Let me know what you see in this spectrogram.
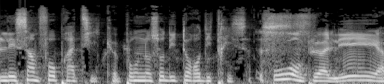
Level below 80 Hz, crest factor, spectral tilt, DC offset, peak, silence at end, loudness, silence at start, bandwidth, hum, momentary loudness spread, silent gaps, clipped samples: -26 dBFS; 10 dB; -4 dB/octave; under 0.1%; 0 dBFS; 0 s; -11 LUFS; 0 s; 17 kHz; none; 7 LU; none; under 0.1%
